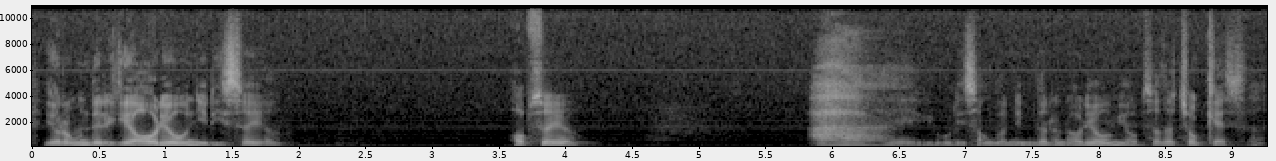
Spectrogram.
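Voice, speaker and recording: A man pastor preaching a sermon, talking conversationally with the congregation and swinging from quiet asides to loud emphasis. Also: medium pitch, creaky.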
